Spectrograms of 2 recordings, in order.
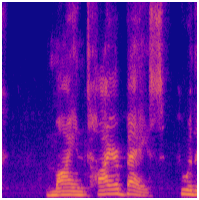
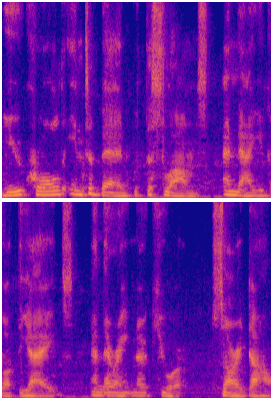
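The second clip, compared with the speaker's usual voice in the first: put-on dead-serious delivery, much lower pitch; 6 semitones lower than usual. Redoing a line another speaker just quoted, quoting it dead seriously. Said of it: "You're saying it so seriously".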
